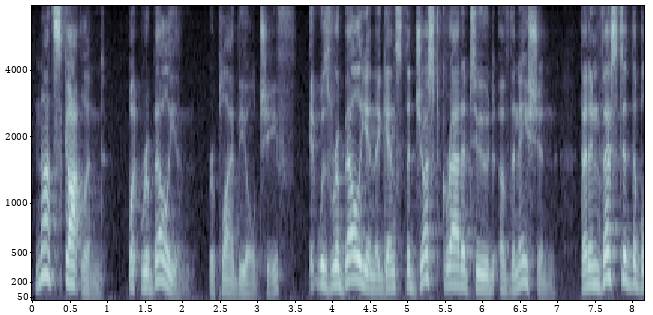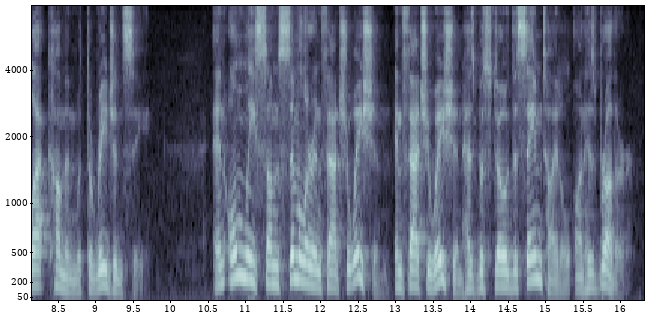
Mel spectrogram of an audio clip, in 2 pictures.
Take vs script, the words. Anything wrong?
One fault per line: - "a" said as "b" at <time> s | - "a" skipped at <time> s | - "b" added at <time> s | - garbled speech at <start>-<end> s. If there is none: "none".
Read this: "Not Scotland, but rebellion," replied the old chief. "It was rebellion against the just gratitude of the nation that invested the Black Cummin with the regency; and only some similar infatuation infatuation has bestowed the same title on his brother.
none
